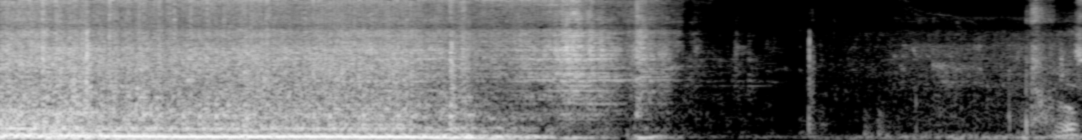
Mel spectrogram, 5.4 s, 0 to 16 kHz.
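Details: 1986 Chevy Silverado with 5.7 350 Vortec V8 after camshaft swap to run the stock mechanical fuel pump, first start: fires and holds an even low rumble about two seconds before shutoff; normal running.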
